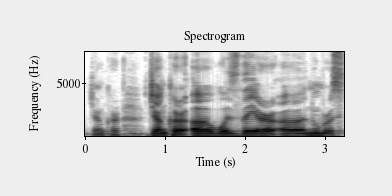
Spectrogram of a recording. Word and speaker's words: Juncker: John Kerr was there John Kerr you pronounce it Juncker John Kerr was there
